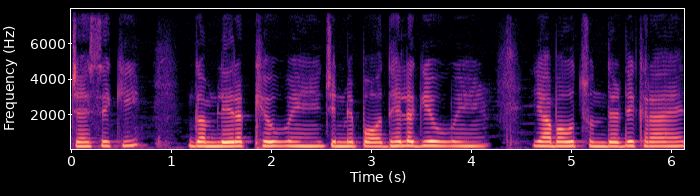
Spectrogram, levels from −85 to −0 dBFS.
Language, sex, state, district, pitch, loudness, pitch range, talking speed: Hindi, female, Uttar Pradesh, Lucknow, 240 Hz, -15 LUFS, 235-245 Hz, 165 wpm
